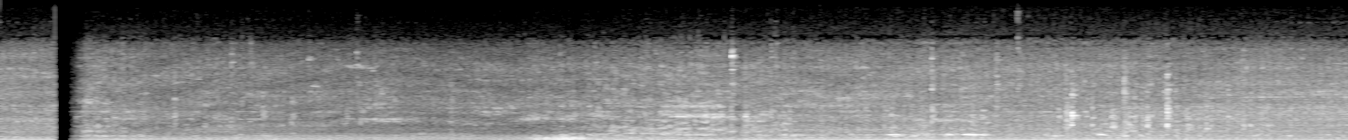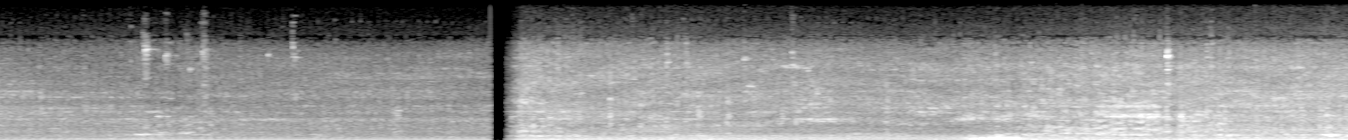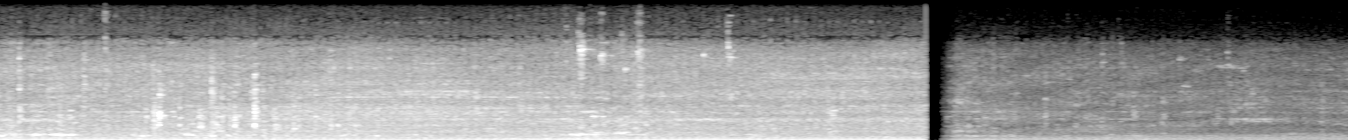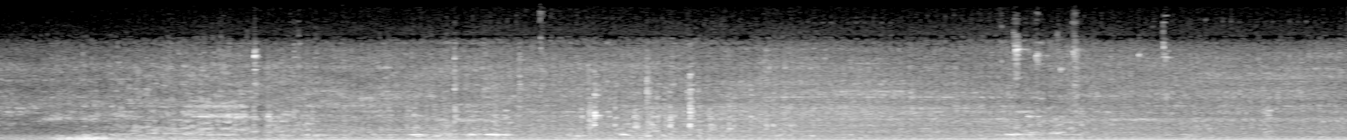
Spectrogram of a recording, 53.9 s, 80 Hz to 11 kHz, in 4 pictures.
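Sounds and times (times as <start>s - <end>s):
diesel engine running: 0.0s - 53.9s
clicks and clanks: 23.3s - 36.2s.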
